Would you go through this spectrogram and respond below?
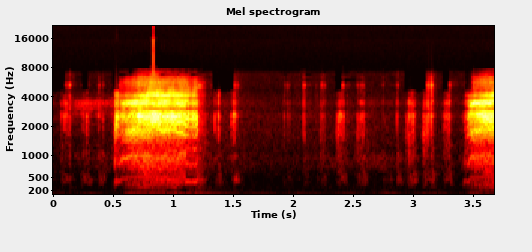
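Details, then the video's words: Squirrel barking while teething: two long, harsh, buzzy rasping bursts, one near the start and one at the end, with soft scattered clicks and ticks between them. "Squirrel barking (while teething)"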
